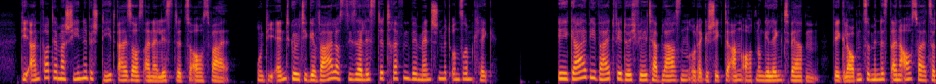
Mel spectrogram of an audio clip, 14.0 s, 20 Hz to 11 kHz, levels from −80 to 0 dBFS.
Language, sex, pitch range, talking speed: German, female, 165-200 Hz, 175 wpm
